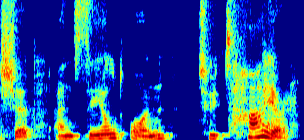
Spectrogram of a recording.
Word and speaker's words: Tyre: So Paul and his companions joined that ship and sailed on to Tyre. It's spelled T-Y-R-E, like car tire, in Syria.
